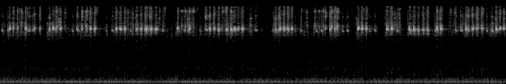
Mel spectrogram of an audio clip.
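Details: High-pitched chirping from live crickets, short ringing pulse trains in close succession, a few brief pauses between groups, and a soft constant low hum.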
